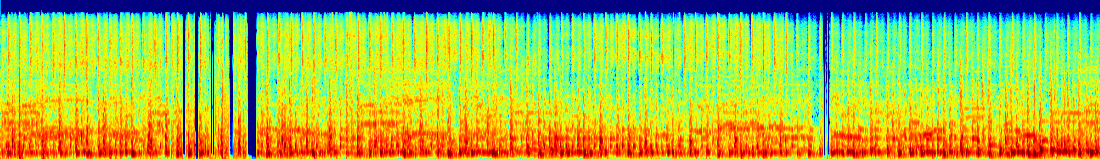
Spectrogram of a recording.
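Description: Sabar drums played in fast, dense strokes while a crowd sings, chants and claps along. The sound cuts out briefly twice, about four and five seconds in.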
